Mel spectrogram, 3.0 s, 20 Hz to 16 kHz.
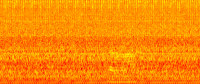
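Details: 2002 Honda Civic 1.7 L running after alternator and belt replacement: smooth, even idle with a steady low hum and no knocks, squeals or belt chirp; engine running healthy.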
